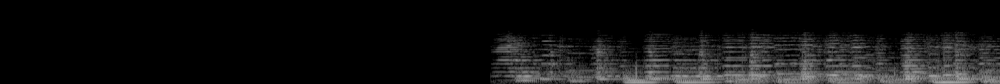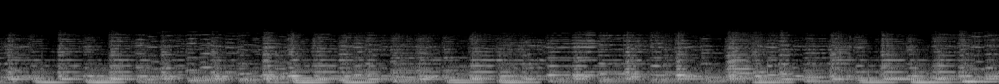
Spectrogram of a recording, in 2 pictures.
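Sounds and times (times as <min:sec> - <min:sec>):
instrumental music: 0:04.9 - 0:19.9.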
